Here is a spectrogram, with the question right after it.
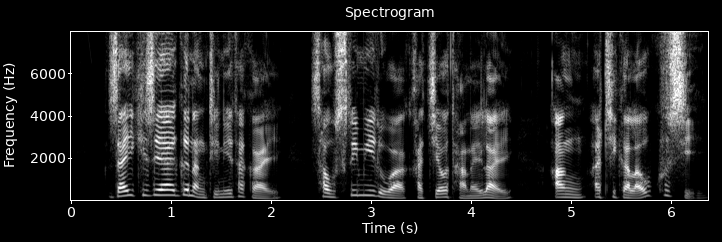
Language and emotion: Bodo, happy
